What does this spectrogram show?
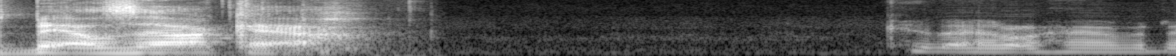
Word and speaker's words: berserker: Why does everybody say it wrong? It's berserker.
